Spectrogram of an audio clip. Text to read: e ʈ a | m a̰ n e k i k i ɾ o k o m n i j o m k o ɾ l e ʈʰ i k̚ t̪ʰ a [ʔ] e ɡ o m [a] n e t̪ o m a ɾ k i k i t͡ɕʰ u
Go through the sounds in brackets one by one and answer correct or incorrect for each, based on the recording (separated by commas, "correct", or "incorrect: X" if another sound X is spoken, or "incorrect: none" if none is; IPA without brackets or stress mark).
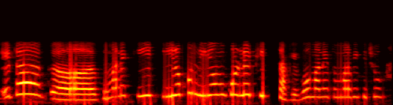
incorrect: k, correct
